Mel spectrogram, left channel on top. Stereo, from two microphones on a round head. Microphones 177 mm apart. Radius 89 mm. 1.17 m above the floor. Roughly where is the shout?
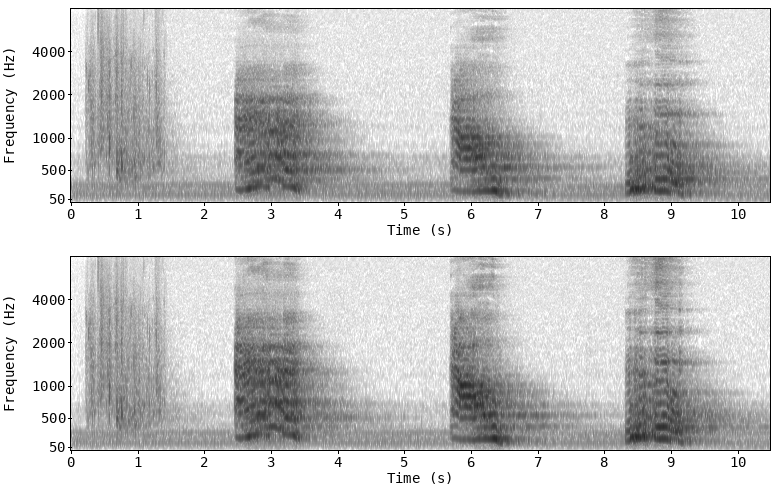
Right.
